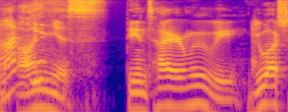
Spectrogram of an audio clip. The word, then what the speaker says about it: Agnes: No, that's They never pronounce it as Agnes in the movie. What? They never say Agnes. She introduces herself as Agnes. Anus. They're always saying Anus the entire movie.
